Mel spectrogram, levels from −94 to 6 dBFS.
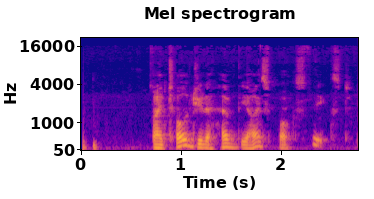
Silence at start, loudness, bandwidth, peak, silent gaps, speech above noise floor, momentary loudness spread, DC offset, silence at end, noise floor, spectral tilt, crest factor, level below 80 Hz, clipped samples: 0 s; -22 LUFS; 16.5 kHz; -4 dBFS; none; 36 dB; 13 LU; under 0.1%; 0.2 s; -57 dBFS; -7 dB/octave; 20 dB; -52 dBFS; under 0.1%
